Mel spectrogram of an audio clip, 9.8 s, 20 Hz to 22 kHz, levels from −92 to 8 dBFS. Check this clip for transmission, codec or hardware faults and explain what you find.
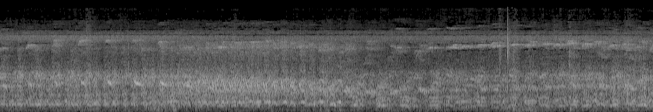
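No faults can be heard.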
